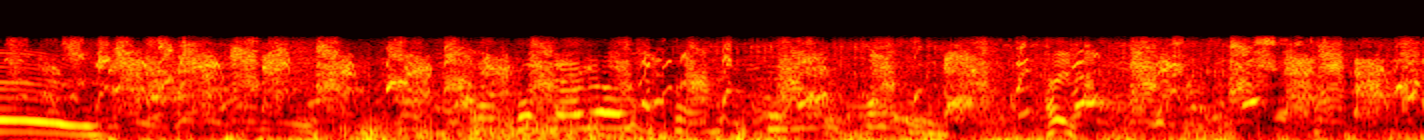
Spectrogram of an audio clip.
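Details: Many excited Norfolk Terriers yipping and barking at an annual racing meeting in the Netherlands, eager to race; dense overlapping high yelps and whines with a sliding whine at the start, amid crowd chatter throughout.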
